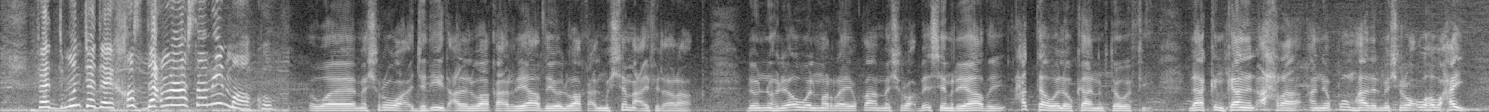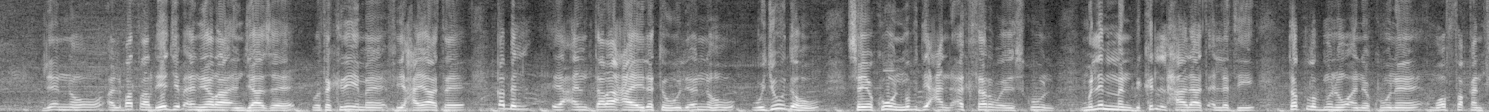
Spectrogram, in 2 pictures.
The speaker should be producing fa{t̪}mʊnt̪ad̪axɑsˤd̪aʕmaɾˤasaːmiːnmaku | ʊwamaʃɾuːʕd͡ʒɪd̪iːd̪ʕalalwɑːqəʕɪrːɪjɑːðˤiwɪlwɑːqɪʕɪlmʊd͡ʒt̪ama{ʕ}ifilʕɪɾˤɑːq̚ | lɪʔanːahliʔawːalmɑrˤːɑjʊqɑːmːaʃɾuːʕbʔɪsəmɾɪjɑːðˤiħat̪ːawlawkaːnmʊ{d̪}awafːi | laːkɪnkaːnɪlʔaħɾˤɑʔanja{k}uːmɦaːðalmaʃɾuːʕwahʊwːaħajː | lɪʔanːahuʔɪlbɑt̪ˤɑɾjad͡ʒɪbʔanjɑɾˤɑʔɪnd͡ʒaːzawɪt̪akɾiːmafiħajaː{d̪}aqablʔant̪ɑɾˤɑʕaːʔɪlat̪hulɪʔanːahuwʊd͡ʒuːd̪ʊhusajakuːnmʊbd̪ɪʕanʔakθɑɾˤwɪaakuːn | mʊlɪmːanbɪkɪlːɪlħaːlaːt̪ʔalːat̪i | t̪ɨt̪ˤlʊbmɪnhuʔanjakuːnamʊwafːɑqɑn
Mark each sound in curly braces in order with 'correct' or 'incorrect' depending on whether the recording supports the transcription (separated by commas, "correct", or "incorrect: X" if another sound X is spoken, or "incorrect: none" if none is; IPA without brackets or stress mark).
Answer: incorrect: d̪, correct, incorrect: t̪, incorrect: q, incorrect: t̪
